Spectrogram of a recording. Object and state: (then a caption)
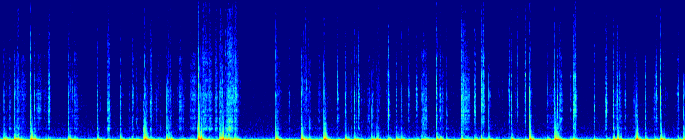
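Cardboard box, hollow. Both hands rapidly tap and scratch the top of a medium, closed, hollow corrugated cardboard box with fingertips and nails, picked up by a mic inside the box. The result is a quick, uneven patter of deep, boomy thuds with short decay, broken by brief, papery scratching bursts that reach into the high range.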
